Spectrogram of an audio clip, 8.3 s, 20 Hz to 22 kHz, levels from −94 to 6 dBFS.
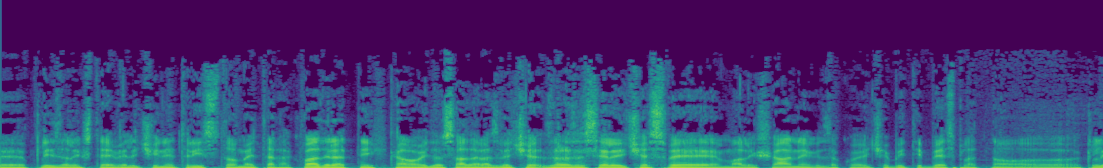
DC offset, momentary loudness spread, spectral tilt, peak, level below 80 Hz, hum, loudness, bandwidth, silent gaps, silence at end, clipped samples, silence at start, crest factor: under 0.1%; 8 LU; -5.5 dB/octave; 0 dBFS; -28 dBFS; none; -15 LUFS; 13 kHz; none; 0 s; under 0.1%; 0 s; 12 dB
